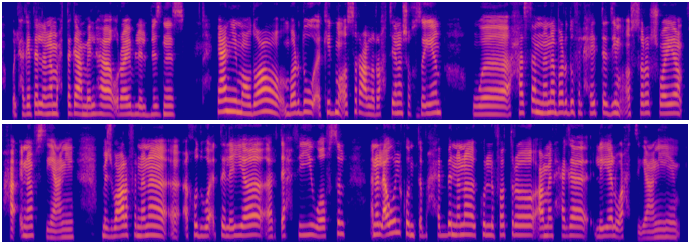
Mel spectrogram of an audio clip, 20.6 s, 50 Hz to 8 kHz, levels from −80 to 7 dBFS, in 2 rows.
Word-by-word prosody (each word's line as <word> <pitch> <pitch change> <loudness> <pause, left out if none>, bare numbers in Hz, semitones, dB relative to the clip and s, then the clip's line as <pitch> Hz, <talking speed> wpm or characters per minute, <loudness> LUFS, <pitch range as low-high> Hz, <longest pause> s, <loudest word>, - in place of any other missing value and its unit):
والحاجات 215 +1 -4
اللي 230 -2 +1
أنا 220 - +4
محتاجة 220 0 -2
أعملها 205 0 +3
قريب 205 +2 +1
للbusiness 205 +1 -1 0.5
يعني 275 +1 +6
الموضوع 245 +1 +1
برضو 245 +2 -3
أكيد 250 -1 -5
مأثر 245 +1 -1
على 210 -3 +1
راحتي 200 +4 -6
أنا 240 - 0
شخصيًا، 225 +2 +1 0.5
وحاسّة 205 +5 +1
إن 255 -3 -1
أنا 245 +2 +1
برضو 245 +1 -5
في 240 - -6
الحتّة 235 +1 -5
دي 230 +2 -3
مقصرة 230 +2 -1
شويّة 230 0 +1
في 225 - -8
حق - - +2
نفسي، 225 -3 +2
يعني 180 +3 +1 0.4
مش 210 -3 -2
باعرف 230 +3 +3
إن 220 - -4
أنا 225 0 +6
أ - - -4
آخد 240 -3 -8
وقت 220 +2 -5
ليّ 220 +1 +1 0.4
أرتاح 215 +2 -4
فيه 235 0 -3
وأفصل. 215 +5 -1 0.4
أنا 245 - +6
الأوّل 275 +4 +4
كنت 235 -5 -7
باحب 225 +2 -10
إن 245 -2 0
أنا 245 0 +3
كل 235 -2 -7
فترة 240 +1 -6 0.3
أعمل 220 +1 0
حاجة 220 -1 0
ليّ 205 +2 +1
لوحدي، 185 -7 -7
يعني 180 +3 -4
225 Hz, 155 wpm, -23 LUFS, 205-240 Hz, 0.5 s, يعني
